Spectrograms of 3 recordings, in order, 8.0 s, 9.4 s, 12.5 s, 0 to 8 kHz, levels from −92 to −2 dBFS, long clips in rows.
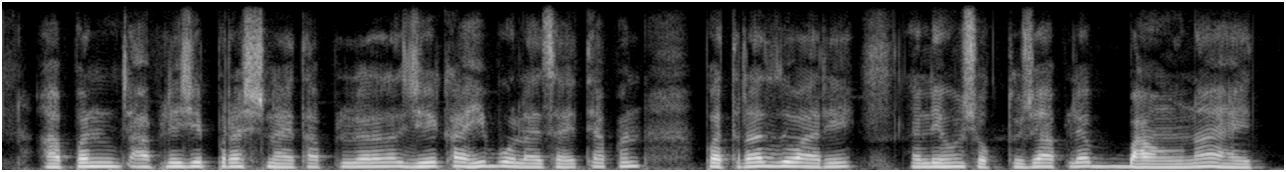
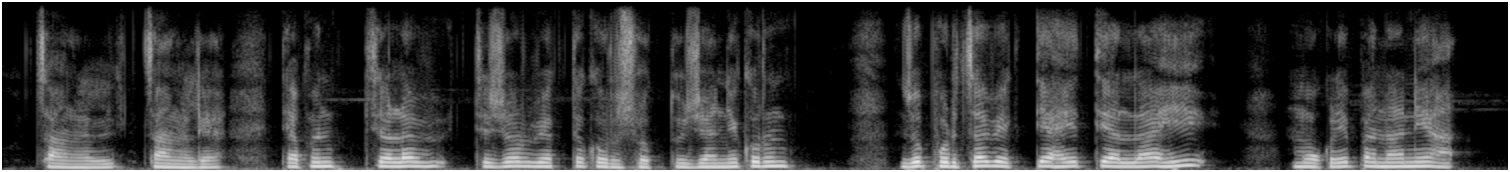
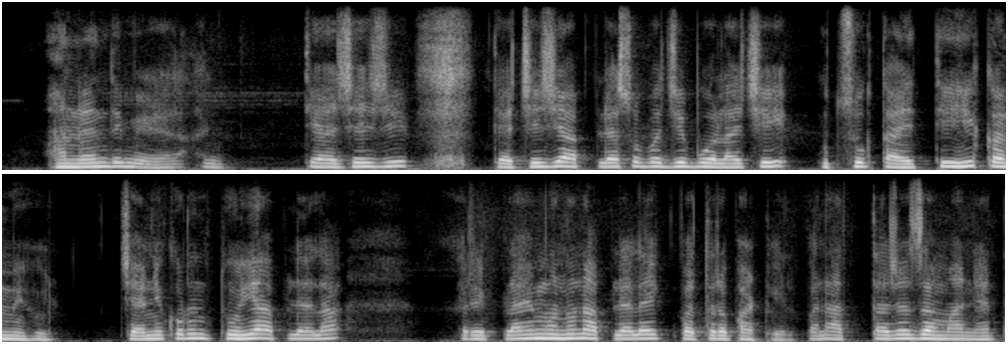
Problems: background sounds at intervals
